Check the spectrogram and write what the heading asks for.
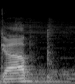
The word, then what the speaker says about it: Gob: on punk music and it is pronounced gob I'm pretty sure it's Gob like 99% sure I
